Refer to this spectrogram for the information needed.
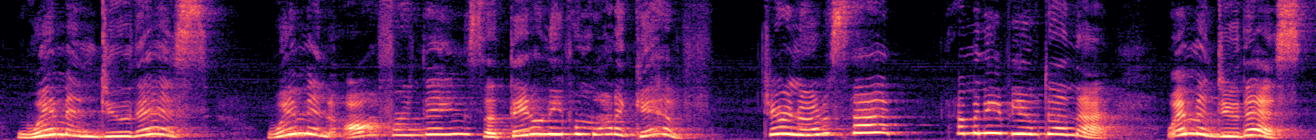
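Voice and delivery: high, loud and emphatic; worked-up. Real, not acted. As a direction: voice climbing high as you press the point home. Worked-up point about women's offers.

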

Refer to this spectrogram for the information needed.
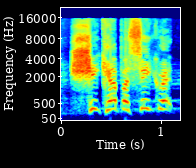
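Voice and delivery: high, loud tattling complaint; accusing groom. Retold or imitated. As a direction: rat her out to the pastor.

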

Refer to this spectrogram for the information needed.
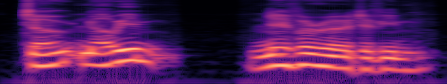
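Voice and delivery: curt shopkeeper brush-off; unhelpful tradesman, not interested; dismissive shopkeeper. A narrator's reading. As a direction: voice a disagreeable shop man brushing someone off. Gruff shopkeeper brushes off George.

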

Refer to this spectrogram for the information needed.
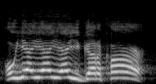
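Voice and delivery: high, pouncing delight; mock delight. Henry gleefully discovering the car, high and eager. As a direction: leap on the find with glee.

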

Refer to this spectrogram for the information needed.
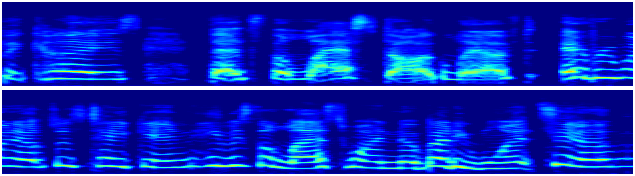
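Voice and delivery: mock tearful plea. Retelling her tearful answer to Daniel, mock sob-whine. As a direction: replay a weepy plea with a light touch. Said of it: "began to weep".

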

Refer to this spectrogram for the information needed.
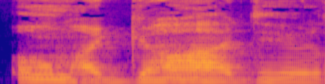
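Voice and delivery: slow, drawn-out retold amazement; stunned disbelief. Friend finding him after the fight, stunned. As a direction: stretch the words as if taking in a shock.

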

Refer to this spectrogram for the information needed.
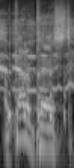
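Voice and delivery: said through a high laugh. Real, not acted. Friend laughing while pretending to be upset. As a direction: laugh your way through the line.

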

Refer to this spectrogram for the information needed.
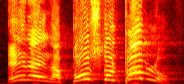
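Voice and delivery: high, loud proclamation; high, ringing pulpit cry; preacher's climactic shout. Real, not acted. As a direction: proclaim it at full force to the congregation. Preacher climaxes the point about Paul.

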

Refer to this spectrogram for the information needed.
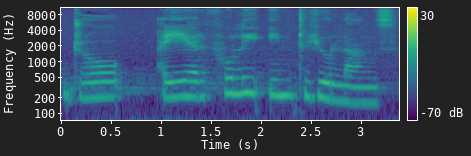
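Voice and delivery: soft, slow meditation voice; calm, hushed, lead them into relaxation; guided meditation. Acted.

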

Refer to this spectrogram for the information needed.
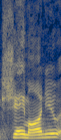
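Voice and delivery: mild condemning tone; scolding. Retold or imitated. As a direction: shame her, lightly accusing. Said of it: "one would be like".

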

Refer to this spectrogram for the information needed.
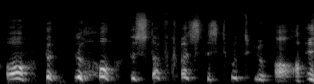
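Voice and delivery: high laughing pain cries; laughing burnt-mouth whine. Acted. Acting burnt mouth with pizza.

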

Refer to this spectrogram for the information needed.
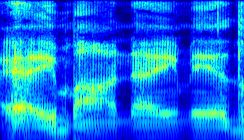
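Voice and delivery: slow imitation of a voice box pressed to the throat. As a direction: imitate someone speaking through an electrolarynx. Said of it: "they're talking like this".

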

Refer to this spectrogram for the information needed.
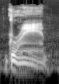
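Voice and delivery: "Graham" cut to one syllable, "Gram"; middle missed out. Shown as a demonstration. Mocking Americans who miss the middle, one-syllable name. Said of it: "completely miss the middle of the word".

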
